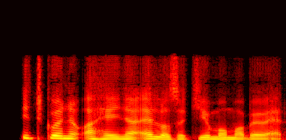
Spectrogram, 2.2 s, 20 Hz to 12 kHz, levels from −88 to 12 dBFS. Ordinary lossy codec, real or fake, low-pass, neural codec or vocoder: MP3, 48 kbps; fake; 7.2 kHz; codec, 16 kHz, 0.3 kbps, FocalCodec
